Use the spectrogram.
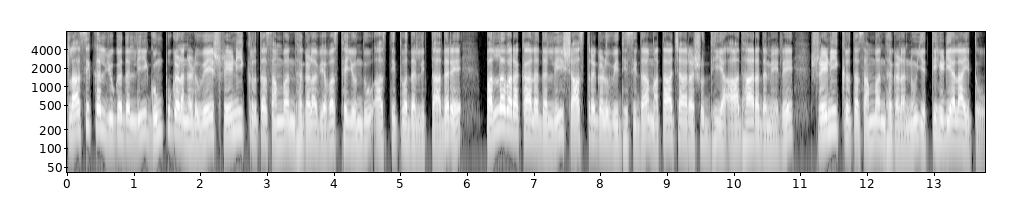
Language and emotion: Kannada, neutral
